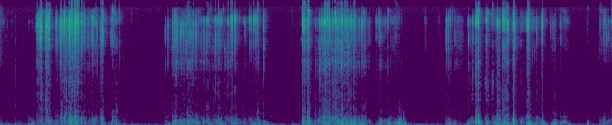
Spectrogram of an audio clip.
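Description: A thin, flexible plastic rhinestone sticker sheet with rows of small plastic rhinestones is held in both hands and scratched across the gems with long nails. Repeated bursts of dense, crackly scratching come with a bright, gritty top and a strong low rumble, separated by brief quiet gaps.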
